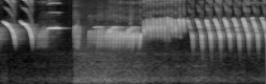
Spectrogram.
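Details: Canary fledgling (paud) singing, meant to encourage reluctant canaries to join in: swooping whistles, a long buzzy rolling trill rising in pitch, then rapid downslurred chips.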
